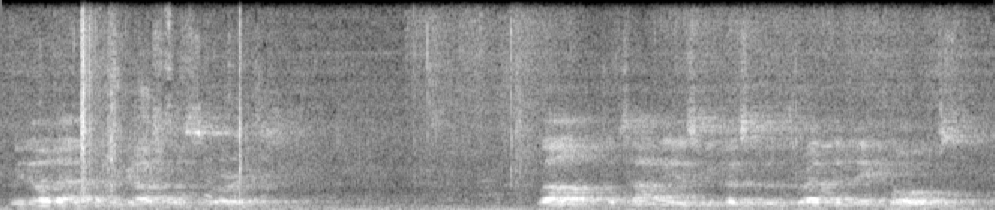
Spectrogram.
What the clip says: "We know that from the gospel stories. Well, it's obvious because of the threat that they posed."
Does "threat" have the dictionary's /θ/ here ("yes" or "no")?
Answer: yes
